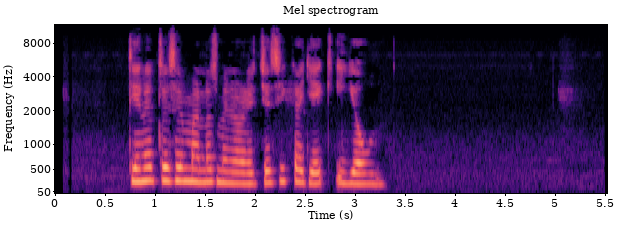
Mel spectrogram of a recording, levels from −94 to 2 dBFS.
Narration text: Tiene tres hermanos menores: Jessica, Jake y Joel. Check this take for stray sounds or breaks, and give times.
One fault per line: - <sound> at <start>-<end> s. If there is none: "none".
none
